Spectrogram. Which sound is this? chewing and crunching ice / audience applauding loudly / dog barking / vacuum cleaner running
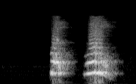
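dog barking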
